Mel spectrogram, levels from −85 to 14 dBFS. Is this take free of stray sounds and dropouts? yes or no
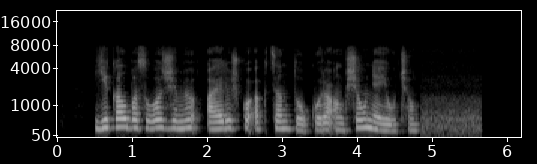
yes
